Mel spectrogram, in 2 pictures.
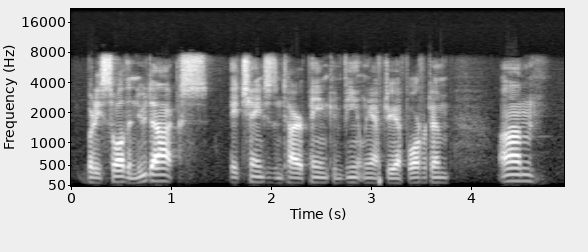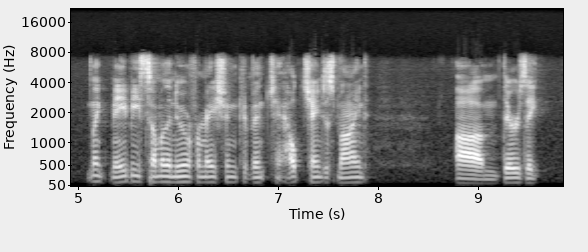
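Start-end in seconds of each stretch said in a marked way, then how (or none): none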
